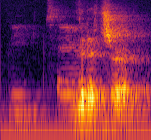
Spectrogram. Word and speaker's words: literature: music drama health cakeboarding literature literature literature literature biology then remember like picture right this is not good like literature picture picture right this is the pronunciation literature picture repeat literature picture picture sure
